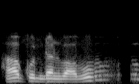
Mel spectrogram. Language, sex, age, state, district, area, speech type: Maithili, male, 45-60, Bihar, Saharsa, rural, conversation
